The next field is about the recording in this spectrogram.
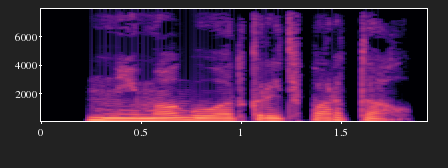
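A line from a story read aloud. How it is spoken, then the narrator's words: Growl. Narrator (Russian): прорычал Энган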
